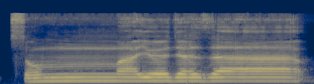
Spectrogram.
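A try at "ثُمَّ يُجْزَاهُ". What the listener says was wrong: kepanjangan.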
